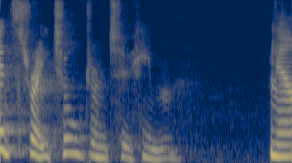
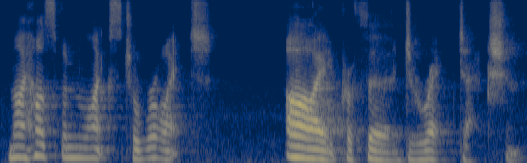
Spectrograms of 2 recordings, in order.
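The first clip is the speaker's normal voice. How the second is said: stern Clara; 6 semitones lower, slower than usual. Retold or imitated. Clara's retort quoted in lecture.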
